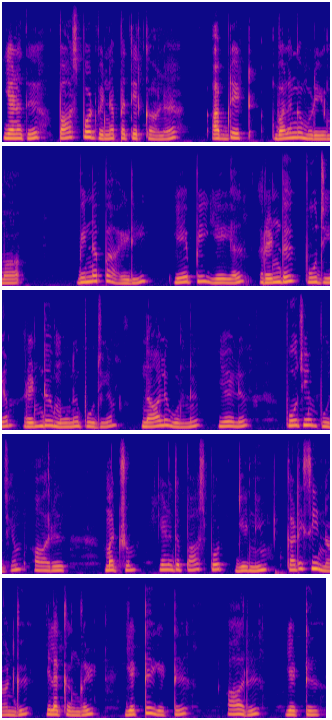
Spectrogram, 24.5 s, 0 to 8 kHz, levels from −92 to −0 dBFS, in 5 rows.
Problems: none marked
